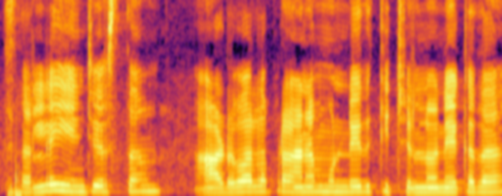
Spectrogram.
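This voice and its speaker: A woman's voice: medium pitch, level tone, moderate pace, a little mellow, clear, resonant tone, lightly acted. A teasing young man, as a woman reads him. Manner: joking, teasing. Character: teasing playful young man, cheerful brother.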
